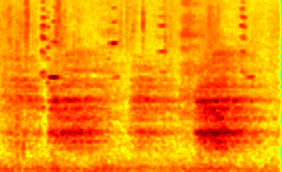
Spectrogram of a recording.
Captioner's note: heavy breathing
